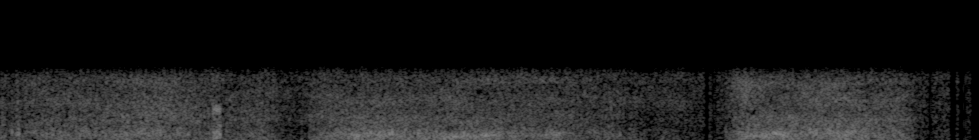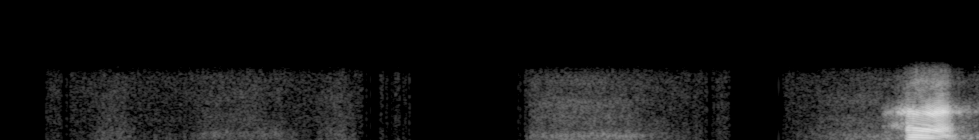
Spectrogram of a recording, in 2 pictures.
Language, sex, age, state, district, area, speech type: Santali, male, 30-45, West Bengal, Paschim Bardhaman, urban, conversation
